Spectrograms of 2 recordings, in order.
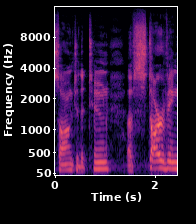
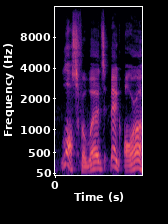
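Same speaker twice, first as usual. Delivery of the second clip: shaky, bad, put-on Cockney accent; 3 semitones higher than usual. Saying a book title as a Cockney speaker would, in a put-on Cockney accent. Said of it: "Sorry for those with Cockney accents. I don't quite have it down yet".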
